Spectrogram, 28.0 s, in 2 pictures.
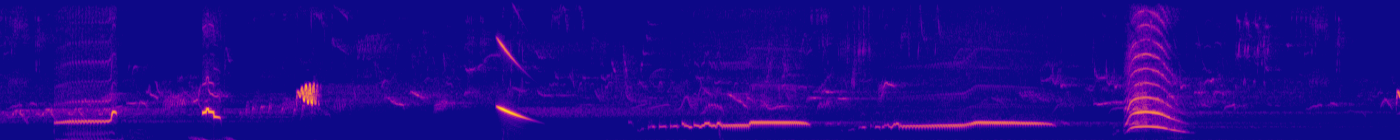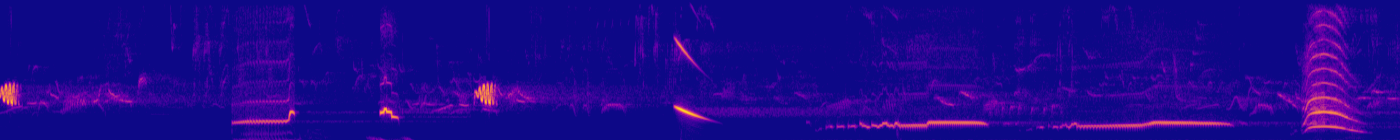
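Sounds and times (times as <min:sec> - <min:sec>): bird chirps: 0:00.0 - 0:04.1, 0:05.0 - 0:15.6, 0:16.2 - 0:19.2, 0:20.7 - 0:28.0
faint birdsong chatter: 0:00.0 - 0:28.0
loud arching bird call: 0:00.5 - 0:01.2, 0:06.5 - 0:10.6, 0:11.2 - 0:12.0, 0:16.4 - 0:17.0, 0:22.4 - 0:26.4, 0:27.0 - 0:27.9
falling bird whistle: 0:00.5 - 0:01.3, 0:01.9 - 0:02.3, 0:05.0 - 0:05.3, 0:06.6 - 0:12.0, 0:16.4 - 0:17.0, 0:17.8 - 0:18.1, 0:20.8 - 0:21.2, 0:22.4 - 0:26.4, 0:27.0 - 0:27.9
harsh bird call: 0:00.5 - 0:02.3, 0:06.5 - 0:12.2, 0:16.4 - 0:17.0, 0:22.4 - 0:28.0
rising stepped bird whistle: 0:00.5 - 0:02.3, 0:05.0 - 0:05.3, 0:06.3 - 0:11.9, 0:16.4 - 0:17.0, 0:17.8 - 0:18.1, 0:20.8 - 0:21.2, 0:22.4 - 0:26.4, 0:27.0 - 0:27.9.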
